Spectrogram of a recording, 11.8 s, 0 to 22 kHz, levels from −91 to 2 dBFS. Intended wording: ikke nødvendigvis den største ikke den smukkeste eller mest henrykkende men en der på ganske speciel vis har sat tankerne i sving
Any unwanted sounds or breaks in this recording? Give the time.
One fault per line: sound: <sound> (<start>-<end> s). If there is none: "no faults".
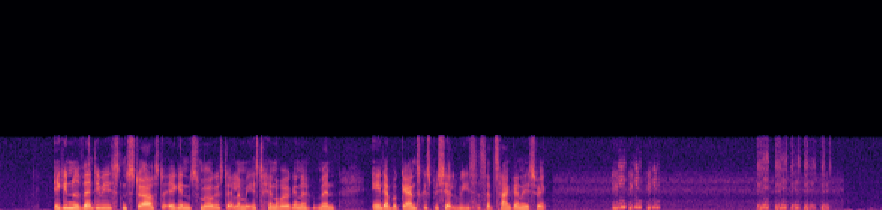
sound: laugh (8.2-8.8 s)
sound: laugh (10.1-11.1 s)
